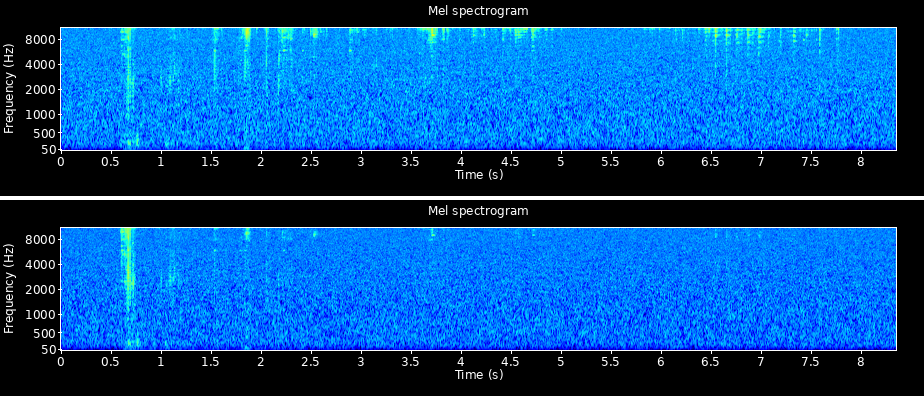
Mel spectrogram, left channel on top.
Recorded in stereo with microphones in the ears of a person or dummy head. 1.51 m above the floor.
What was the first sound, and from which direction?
Keys jangling, 25° right (ahead or behind).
